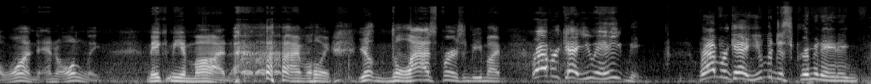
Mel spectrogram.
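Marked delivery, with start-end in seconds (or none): 5.3-8.6 high, whiny mock complaint; playful high whine at Rapper Cat. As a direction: whine up high like a wounded kid.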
